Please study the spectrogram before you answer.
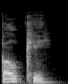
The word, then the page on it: bulky: British English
